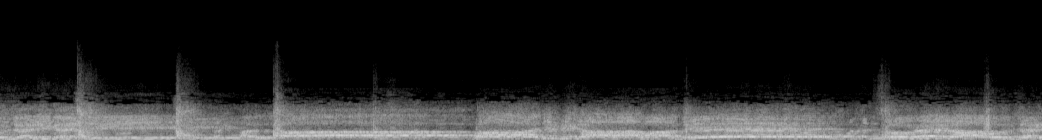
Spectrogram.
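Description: Men chanting a noha in unison, with long held and sliding notes, over rhythmic chest-beating (matam): sharp hand-on-chest slaps about once a second.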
